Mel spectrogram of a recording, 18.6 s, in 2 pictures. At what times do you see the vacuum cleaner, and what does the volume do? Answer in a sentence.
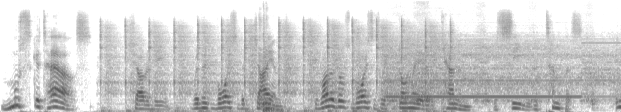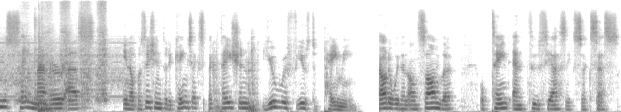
The vacuum cleaner can be heard from 5.7 to 11.3 s, getting quieter.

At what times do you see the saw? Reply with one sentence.
You can hear the saw from 5.7 to 10.9 s.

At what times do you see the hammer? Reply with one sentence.
You can hear the hammer from 1.4 to 6.8 s.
